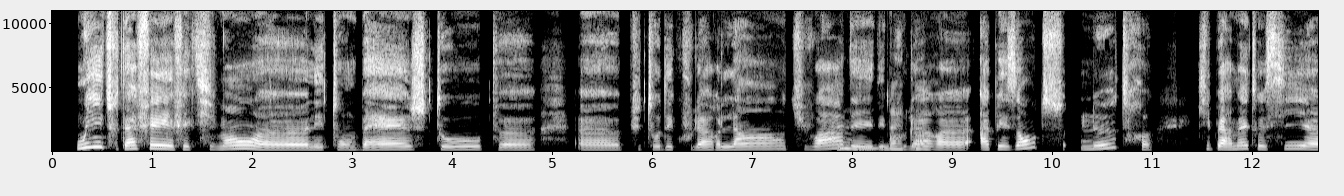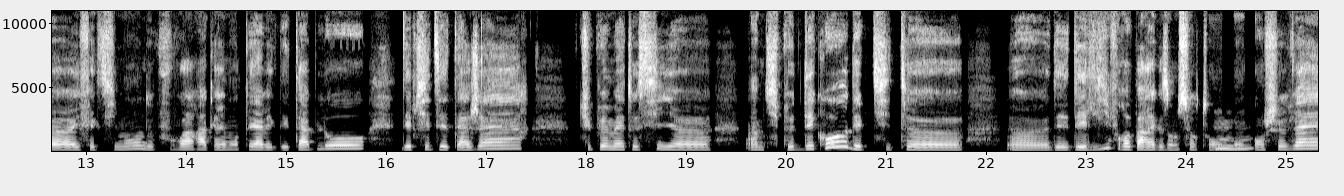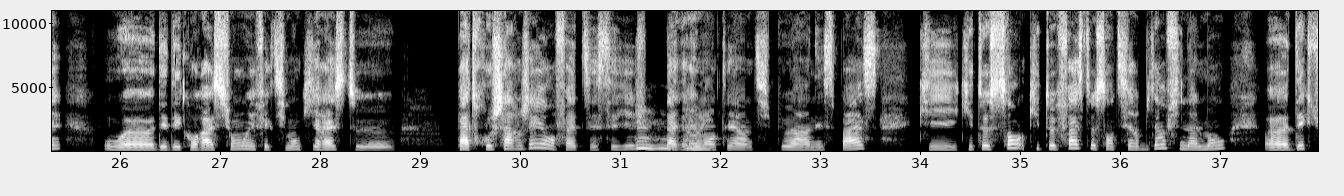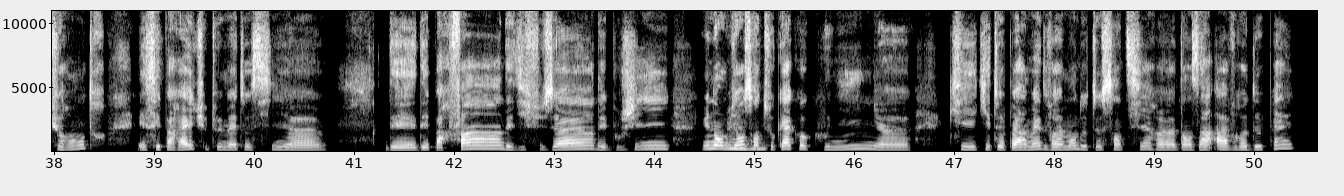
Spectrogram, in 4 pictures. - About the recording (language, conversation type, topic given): French, advice, Comment puis-je créer une ambiance relaxante chez moi ?
- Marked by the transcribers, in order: tapping; stressed: "pas trop"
